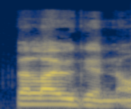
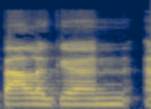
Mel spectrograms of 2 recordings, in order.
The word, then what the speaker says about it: Balogun: I would throw, not Eddie, I'd throw Balogun on there. Now, I know some people pronounce it Balogun and some Balogun, right? – Balogunner. – So we'll keep it at Balogun for today.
